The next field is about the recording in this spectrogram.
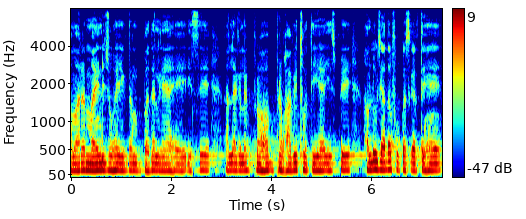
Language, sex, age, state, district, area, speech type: Hindi, male, 18-30, Uttar Pradesh, Jaunpur, rural, spontaneous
